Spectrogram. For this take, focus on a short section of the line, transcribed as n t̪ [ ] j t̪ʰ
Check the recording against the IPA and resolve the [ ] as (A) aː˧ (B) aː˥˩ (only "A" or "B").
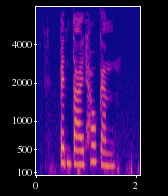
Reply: A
